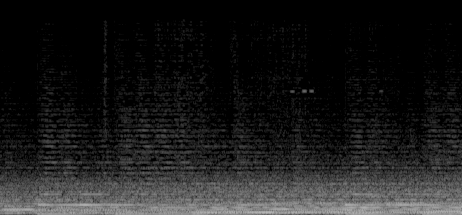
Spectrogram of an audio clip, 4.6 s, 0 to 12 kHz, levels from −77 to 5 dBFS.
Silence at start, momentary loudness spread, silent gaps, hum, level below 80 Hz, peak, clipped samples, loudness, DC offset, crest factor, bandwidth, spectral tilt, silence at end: 0 s; 4 LU; none; none; -40 dBFS; -12 dBFS; under 0.1%; -24 LUFS; under 0.1%; 12 dB; 10.5 kHz; -8.5 dB/octave; 0 s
